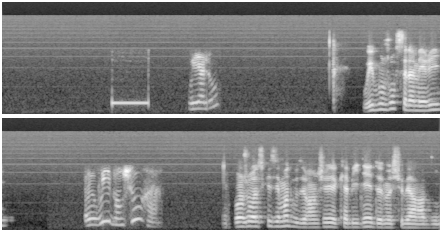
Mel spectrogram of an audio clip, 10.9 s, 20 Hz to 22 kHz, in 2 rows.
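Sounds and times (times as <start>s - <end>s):
telephone ringing tone as a call is placed: 1.4s - 1.8s
speech: 2.4s - 2.8s, 4.5s - 5.6s, 6.5s - 7.5s, 8.2s - 10.9s.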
